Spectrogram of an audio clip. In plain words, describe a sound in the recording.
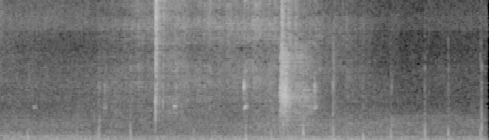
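Quick footsteps slap on a hard pavement.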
